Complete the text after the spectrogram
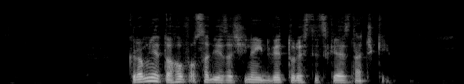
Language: Czech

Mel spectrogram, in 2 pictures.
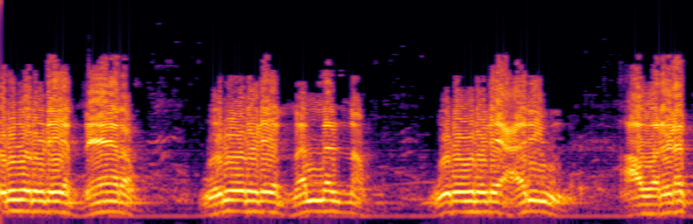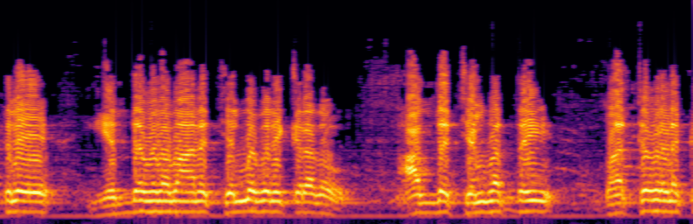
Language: Tamil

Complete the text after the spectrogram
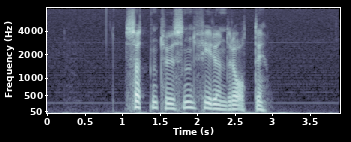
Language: Norwegian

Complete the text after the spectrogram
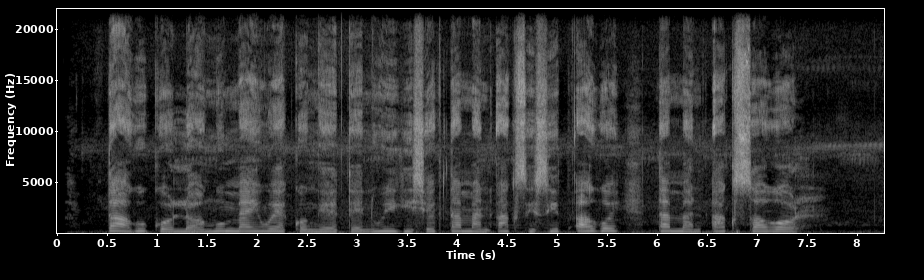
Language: Kalenjin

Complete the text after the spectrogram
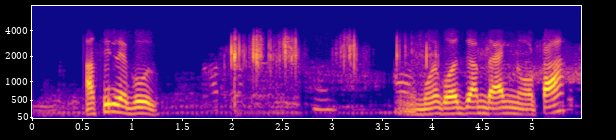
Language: Assamese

